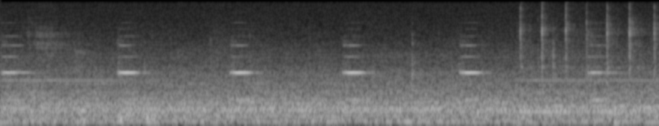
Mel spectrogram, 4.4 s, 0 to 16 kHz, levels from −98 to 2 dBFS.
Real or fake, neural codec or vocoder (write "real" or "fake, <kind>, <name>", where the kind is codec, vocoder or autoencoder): real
